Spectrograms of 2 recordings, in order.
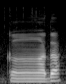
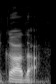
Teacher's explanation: এই যে আমাদের নাক উচ্চারিত হচ্ছে না, আমাদের নাক এখানে কি হচ্ছে, এই যে উচ্চারণে কাঁদা, এই আয়ের সঙ্গে চন্দ্রবিন্দু উচ্চারণে আমাদের নাক কিন্তু সাহায্য করছে, মুখ্য ভূমিকা রাখছে। সেই জন্য এটা হলো সানুনাসিক স্বরধ্বনি।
